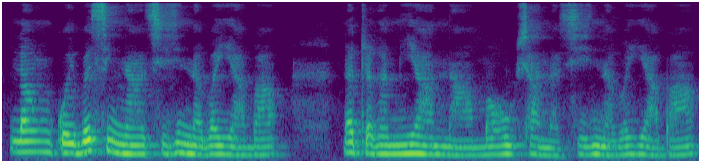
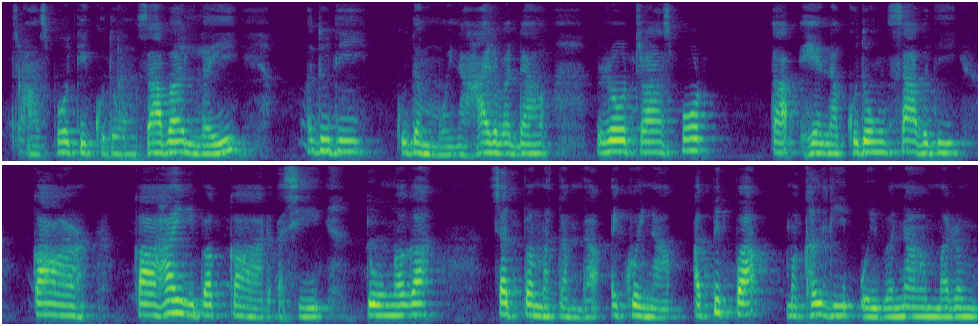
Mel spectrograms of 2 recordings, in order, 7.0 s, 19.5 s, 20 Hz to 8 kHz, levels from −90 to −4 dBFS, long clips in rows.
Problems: background sounds at intervals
